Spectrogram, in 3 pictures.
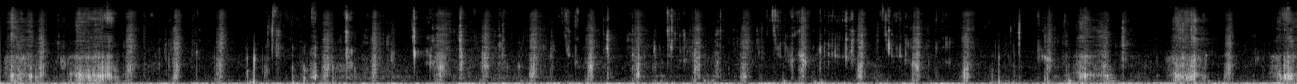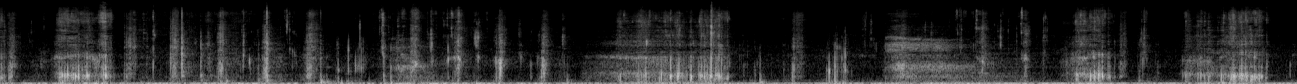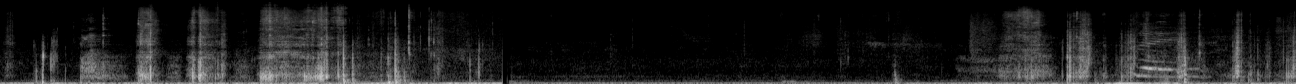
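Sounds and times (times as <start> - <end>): person crunching and chewing food: 0.0 - 31.0, 35.6 - 38.9.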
